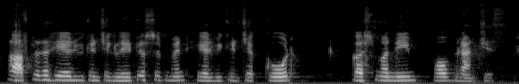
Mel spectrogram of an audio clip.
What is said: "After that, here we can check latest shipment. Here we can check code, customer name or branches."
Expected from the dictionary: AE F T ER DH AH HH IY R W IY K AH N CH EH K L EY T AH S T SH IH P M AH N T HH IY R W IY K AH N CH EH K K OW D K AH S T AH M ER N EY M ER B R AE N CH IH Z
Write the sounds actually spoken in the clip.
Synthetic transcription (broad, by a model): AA F T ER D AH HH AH R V IY K AH N CH EH K L EY T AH T S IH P M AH N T HH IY R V IY K AH N CH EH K K OW D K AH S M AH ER N EY M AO B R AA N CH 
